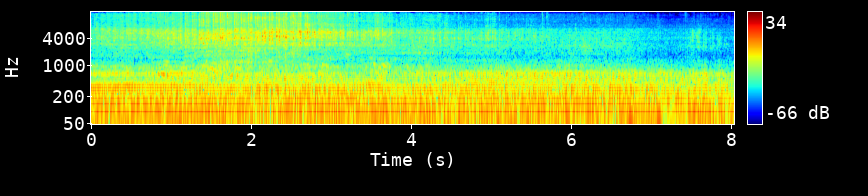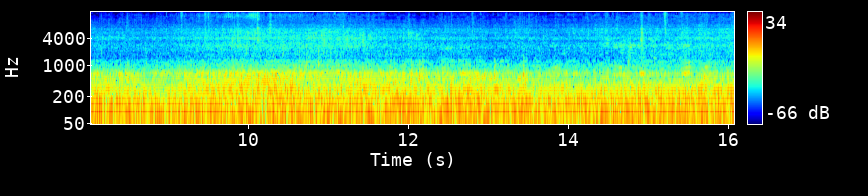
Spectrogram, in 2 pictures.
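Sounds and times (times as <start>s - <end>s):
car engine rumbling inside cabin: 0.0s - 16.0s.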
